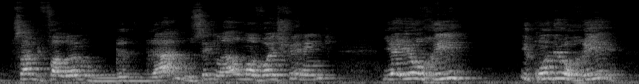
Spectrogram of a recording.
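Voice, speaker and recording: A man with a fairly high voice gives an emphatic motivational talk, coaching the listener directly. He is recorded from a distance in a very echoey room with faint ambience behind him. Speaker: motivational speaker.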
